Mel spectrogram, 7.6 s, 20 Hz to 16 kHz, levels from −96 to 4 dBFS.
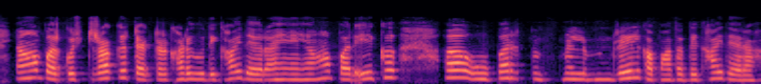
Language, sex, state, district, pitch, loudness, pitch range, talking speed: Hindi, female, Maharashtra, Nagpur, 250 Hz, -24 LUFS, 235-285 Hz, 175 wpm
